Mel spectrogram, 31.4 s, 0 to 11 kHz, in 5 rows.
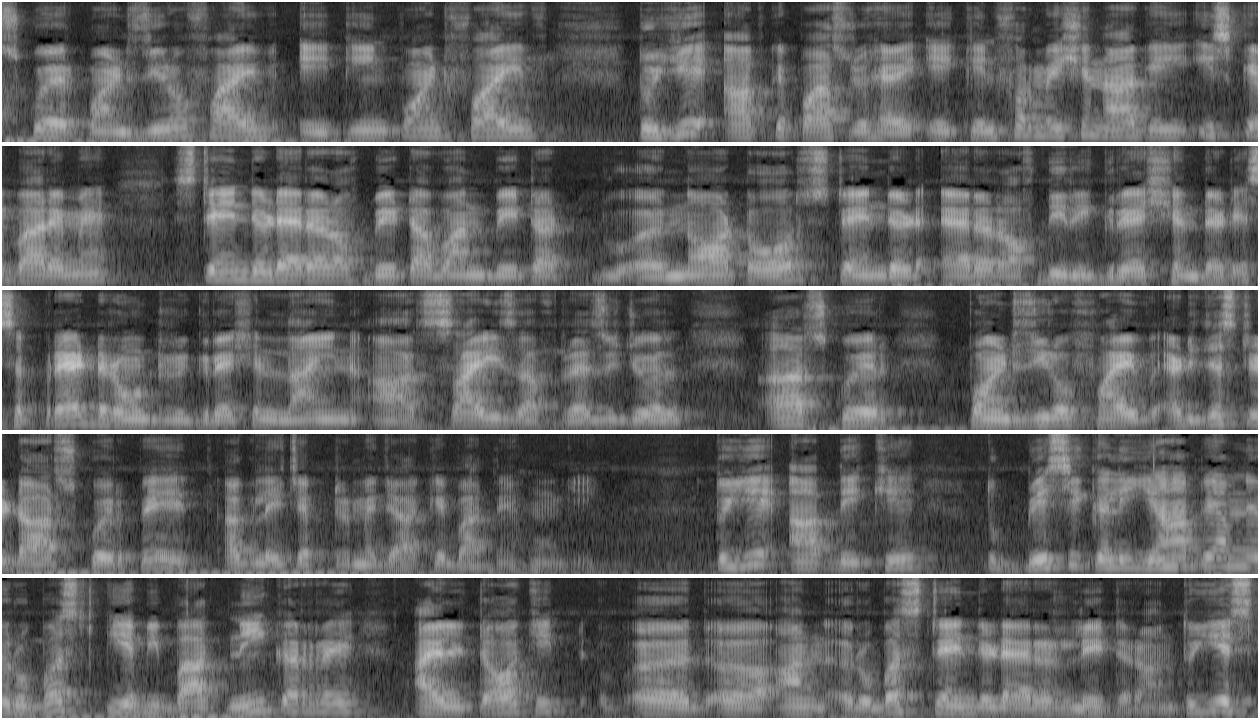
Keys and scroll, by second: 21.0 Right.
